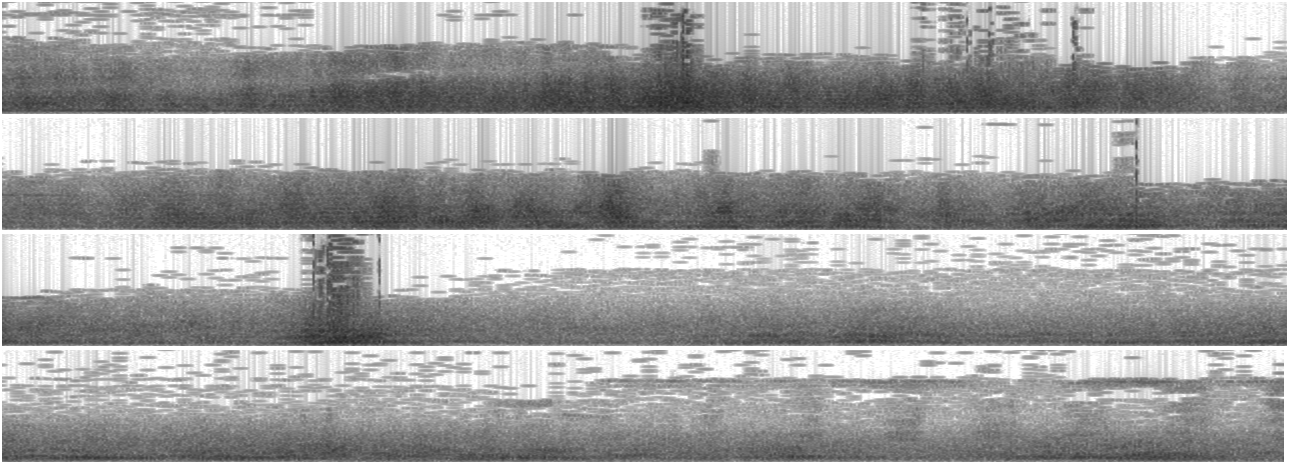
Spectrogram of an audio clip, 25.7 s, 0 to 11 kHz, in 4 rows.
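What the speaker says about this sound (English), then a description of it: "Discovery rolling out on runway 15 at the Kennedy Space Center" Space Shuttle Discovery rolling out on runway 15 at Kennedy Space Center after landing, a broad steady roar with a few sharp transients, and faint radio-style voices underneath.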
